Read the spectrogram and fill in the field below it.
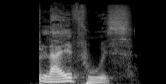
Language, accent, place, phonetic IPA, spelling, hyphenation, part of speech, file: German, Germany, Berlin, [ˈblaɪ̯ˌfuːs], Bleifuß, Blei‧fuß, noun, De-Bleifuß.ogg
- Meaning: leadfoot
